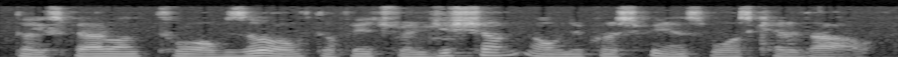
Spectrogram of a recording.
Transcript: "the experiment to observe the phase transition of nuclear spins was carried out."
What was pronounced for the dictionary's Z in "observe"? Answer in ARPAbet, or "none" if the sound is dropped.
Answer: Z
